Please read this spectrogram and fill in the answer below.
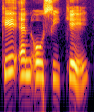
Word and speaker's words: knock: clear he said when k n o c k the first K is not pronounced it's knock why don't we just write no K and if the K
